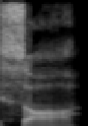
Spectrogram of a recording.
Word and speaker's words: saw: So actually, saw feels like it should rhyme with door, right? It's the same sound.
